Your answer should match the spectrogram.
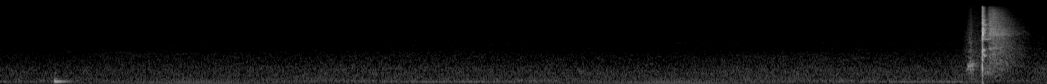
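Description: Golf club striking a ball on a fade shot in PGA Tour 2K23, a single sharp crack near the end after a long stretch of quiet ambient hum, preceded by a faint earlier tap.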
